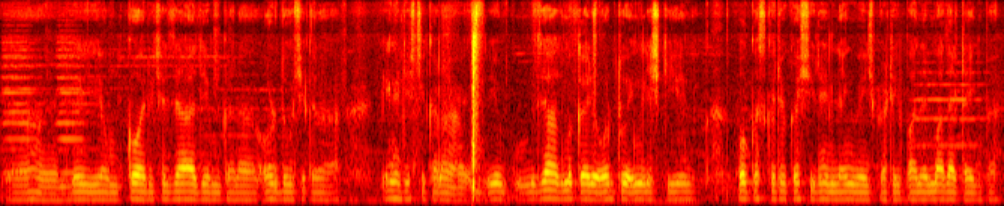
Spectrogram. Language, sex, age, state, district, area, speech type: Kashmiri, male, 18-30, Jammu and Kashmir, Srinagar, urban, spontaneous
